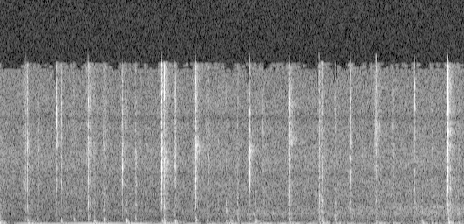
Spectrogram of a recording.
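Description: Long nails tap and type on the black plastic keys of a dark laptop keyboard. Quick, uneven clicks come at a fast, irregular pace, each short and dry with almost no ring, over a steady low hum.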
